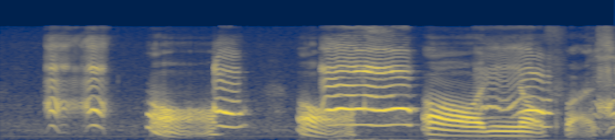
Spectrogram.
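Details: Baby boy with hiccups fussing, with short whiny crying bursts and babbling sounds; an ordinary fussy cry.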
